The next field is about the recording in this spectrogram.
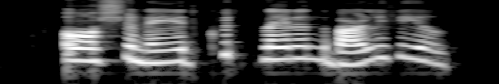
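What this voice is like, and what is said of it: Put-on Irish accent. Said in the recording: “but that's Irish.”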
